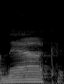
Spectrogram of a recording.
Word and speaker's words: knack: Y es muda generalmente antes de la N, como knack, new, knife, night, no, knock, knuckle.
